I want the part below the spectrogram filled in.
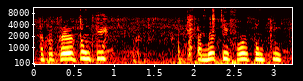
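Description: A woman's voice: very high voice, fairly even intonation, moderate pace, mellow, dull audio, a little hiss or hum. A woman playing a jumpy, playful ogre. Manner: playful, calls everyone donkey. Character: jumpy, childlike male ogre vlogger. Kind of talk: homemade role-play vlog. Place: outdoors at night, then indoors at home. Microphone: handheld video camera.

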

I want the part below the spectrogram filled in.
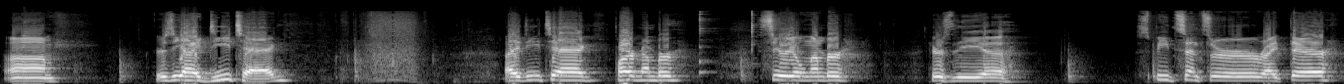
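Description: A middle-aged man slowly unboxing and inspecting car parts in his home garage, talking casually to a camera a few feet away. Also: high voice, steady tone, clear, resonant tone. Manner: slow, easygoing, talks while handling parts. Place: home garage workshop, indoors.

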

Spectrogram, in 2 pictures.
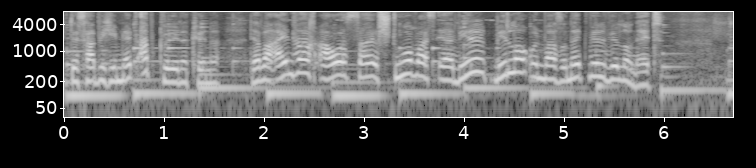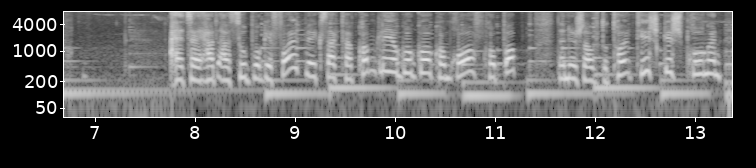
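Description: A middle-aged woman, telling a lively story outdoors in a garden. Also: on the high side. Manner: lively storyteller, imitates chick sounds. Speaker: interviewee. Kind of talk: documentary storytelling.

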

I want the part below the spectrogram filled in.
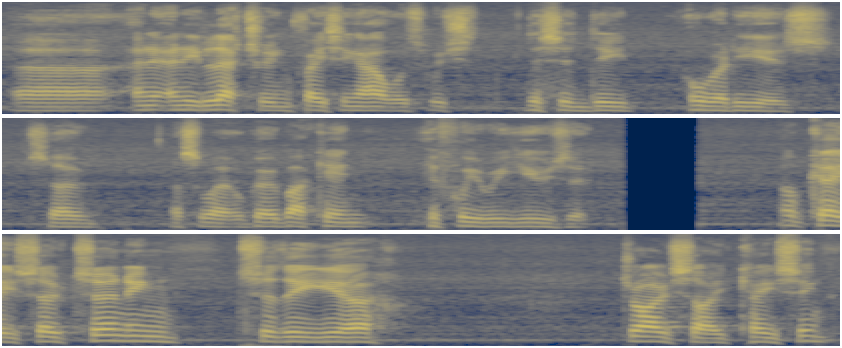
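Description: Methodical English mechanic talking over fan hum. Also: male voice, mid-range voice. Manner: plain, methodical, thinking aloud with fillers. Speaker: motorcycle mechanic presenter. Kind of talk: hands-on workshop demonstration. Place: basement workshop. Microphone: camera mic above the bench, hands only in frame. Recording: faint extractor fan hum. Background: extractor fan noise.

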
